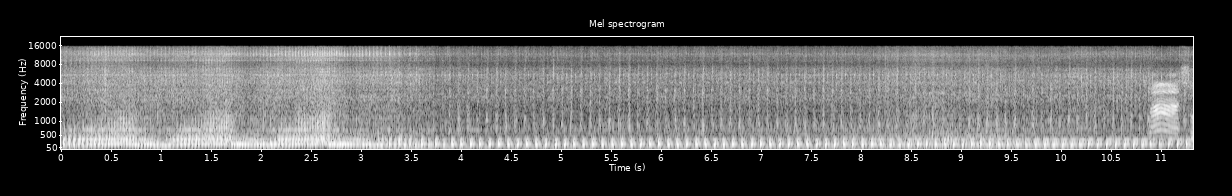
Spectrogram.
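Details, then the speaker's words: Motorcycle with PE24 carburettor after correcting oversized, short head nozzle: steady even idle thumping about 3.5 times a second, no stumbling or hunting; idles cleanly. "idle lebih stabil lagi guys ya berbeda sekali dengan head nozle yang sebelumnya kita pasang di sini suara idle lebih stabil lagi"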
